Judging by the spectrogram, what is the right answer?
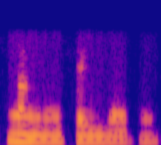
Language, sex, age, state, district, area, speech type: Hindi, male, 30-45, Madhya Pradesh, Gwalior, urban, conversation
